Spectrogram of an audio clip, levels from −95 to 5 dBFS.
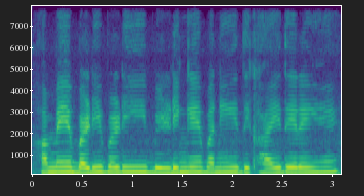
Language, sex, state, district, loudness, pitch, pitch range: Hindi, female, Madhya Pradesh, Bhopal, -14 LUFS, 225 Hz, 215-230 Hz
